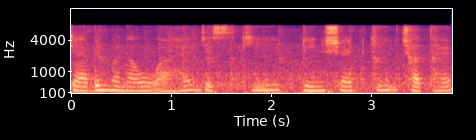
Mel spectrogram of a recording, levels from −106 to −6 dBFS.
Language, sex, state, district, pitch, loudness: Hindi, female, Jharkhand, Jamtara, 180 Hz, -18 LUFS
